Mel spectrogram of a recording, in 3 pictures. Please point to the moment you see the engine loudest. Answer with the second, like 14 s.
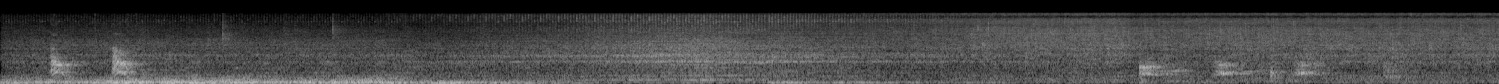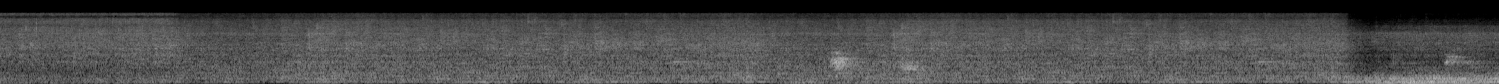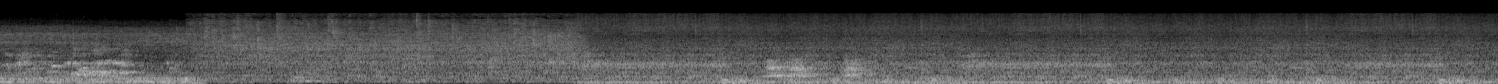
7 s.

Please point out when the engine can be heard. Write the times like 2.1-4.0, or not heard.
0.0-10.1.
